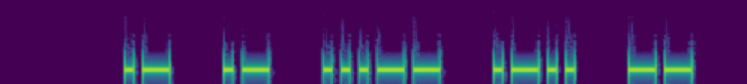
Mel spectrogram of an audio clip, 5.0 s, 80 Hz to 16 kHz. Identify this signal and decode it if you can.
Morse code, heard as a keyed tone, about 20 wpm, spaced as for 15 wpm, 700 Hz. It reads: AA3LM
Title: 186 Lesson 30g - Letter b - Call Signs 20wpm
